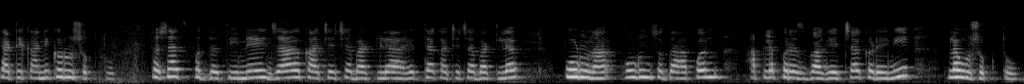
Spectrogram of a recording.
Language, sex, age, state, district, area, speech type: Marathi, female, 30-45, Maharashtra, Osmanabad, rural, spontaneous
